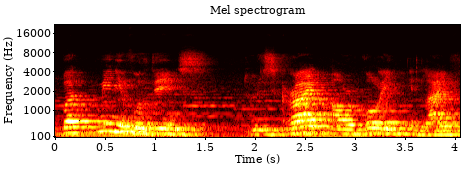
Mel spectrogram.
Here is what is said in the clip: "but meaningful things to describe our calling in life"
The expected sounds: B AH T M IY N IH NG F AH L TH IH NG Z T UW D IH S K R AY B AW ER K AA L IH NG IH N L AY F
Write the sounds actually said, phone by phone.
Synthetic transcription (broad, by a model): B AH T M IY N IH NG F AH L T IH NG S T UW D IH S K R AY B AW ER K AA L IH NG IH N L AY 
